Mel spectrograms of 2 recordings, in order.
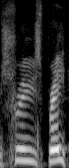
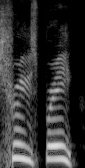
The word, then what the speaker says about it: Shrewsbury: from the awesome shrewsbury is it shrewsbury or shrewsbury rose they all say depends what side of the river you were born on is the um the english pronunciation and just my mum and dad called it shrewsbury so it's just it's frozen awesome right say that most people say shrewsbury because so every year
